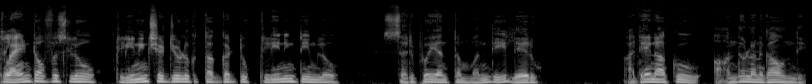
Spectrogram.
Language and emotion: Telugu, fearful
